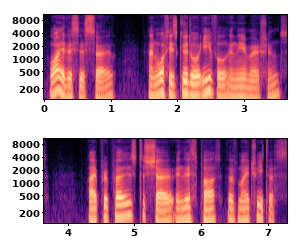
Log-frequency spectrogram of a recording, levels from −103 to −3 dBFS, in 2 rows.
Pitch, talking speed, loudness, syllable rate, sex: 130 Hz, 190 wpm, -18 LUFS, 5.0 syllables/s, male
